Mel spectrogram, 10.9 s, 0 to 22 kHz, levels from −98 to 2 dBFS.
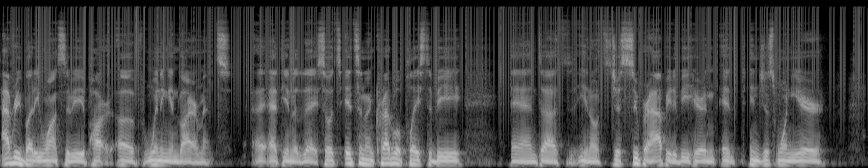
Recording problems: crackle, like an old record; noticeable; 20 dB below the speech

